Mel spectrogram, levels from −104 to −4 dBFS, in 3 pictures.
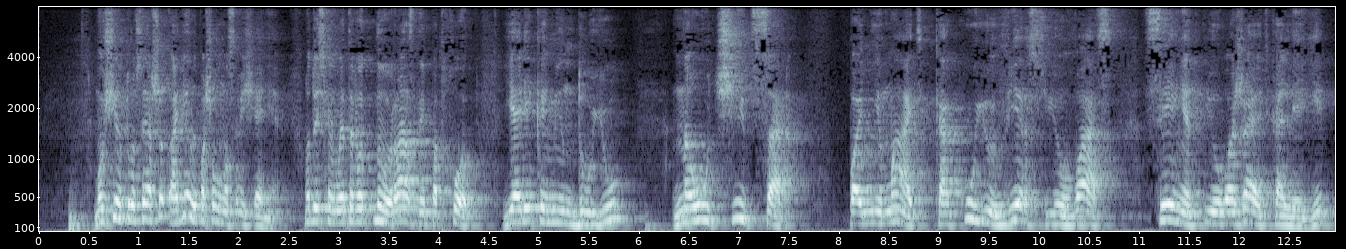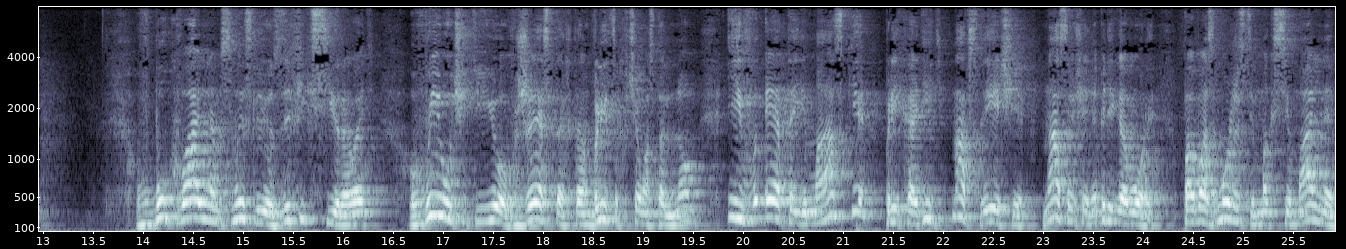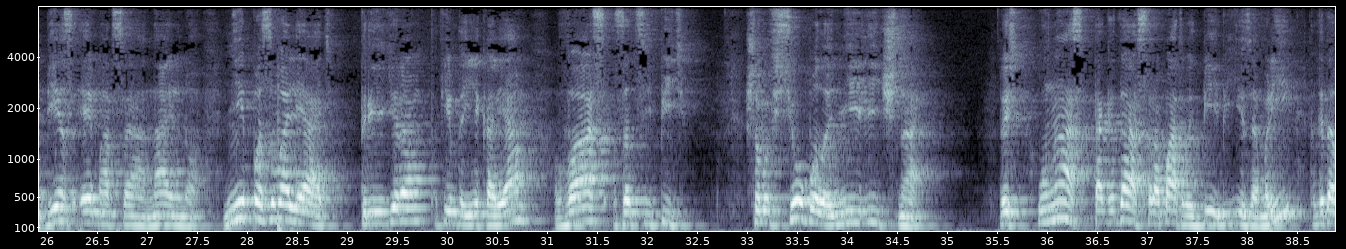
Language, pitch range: Russian, 135-210 Hz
